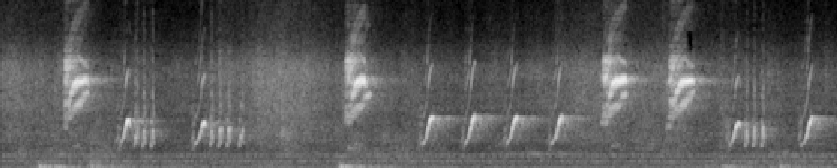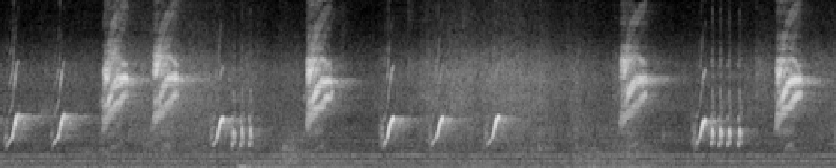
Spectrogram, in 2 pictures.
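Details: Greater green leafbird in full lively song, a long sequence of high ringing upslurred whistles and clusters of rising slurred notes, repeated phrase after phrase with brief pauses, a quiet low hum in the background.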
